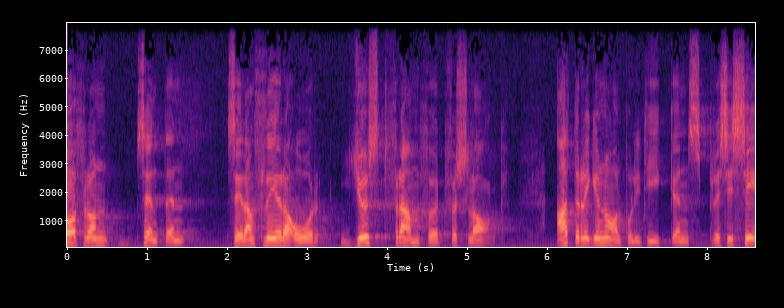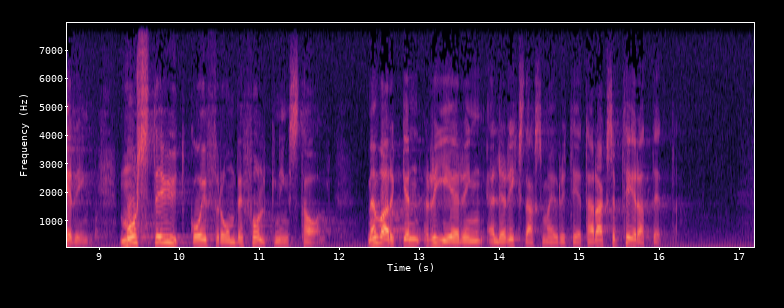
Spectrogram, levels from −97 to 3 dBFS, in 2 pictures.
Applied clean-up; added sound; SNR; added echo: none; none; none; none.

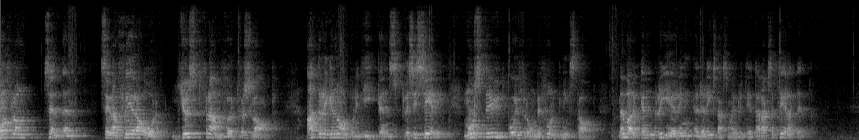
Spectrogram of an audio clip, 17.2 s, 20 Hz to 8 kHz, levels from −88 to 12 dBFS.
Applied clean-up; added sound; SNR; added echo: neural separator model SepFormer DNS4.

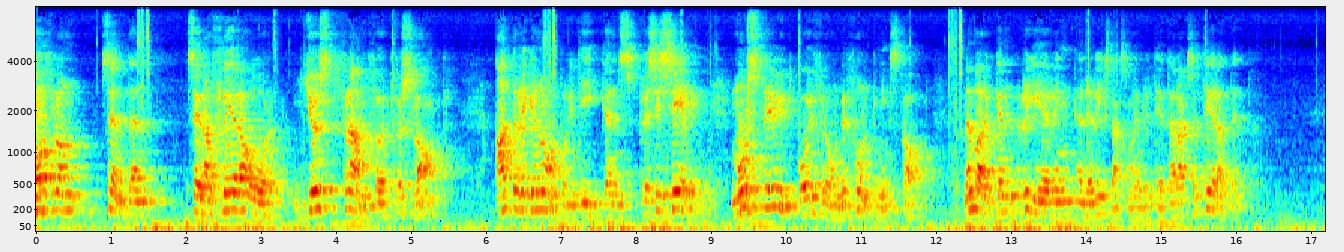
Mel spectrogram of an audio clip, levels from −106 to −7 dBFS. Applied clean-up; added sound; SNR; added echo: none; Crack; 13 dB; reverberation time 0.8 s.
